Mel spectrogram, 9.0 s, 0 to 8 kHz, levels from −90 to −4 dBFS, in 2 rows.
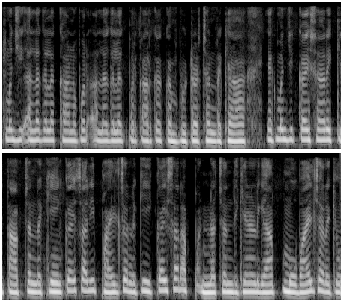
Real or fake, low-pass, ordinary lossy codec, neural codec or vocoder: real; 7.2 kHz; MP3, 64 kbps; none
